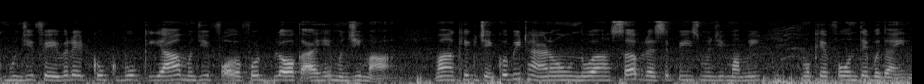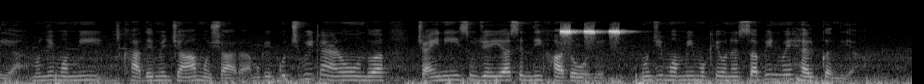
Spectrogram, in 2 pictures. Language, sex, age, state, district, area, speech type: Sindhi, female, 45-60, Maharashtra, Mumbai Suburban, urban, spontaneous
